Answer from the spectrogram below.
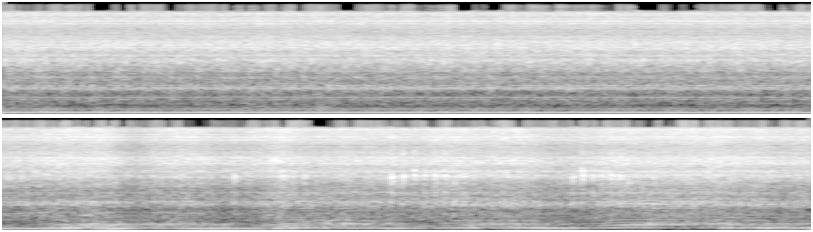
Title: Knocking sound under part throttle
